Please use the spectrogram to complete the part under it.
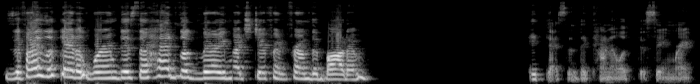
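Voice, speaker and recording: A children's read-aloud storyteller with a high-sitting voice moves through a picture book at a moderate pace. Her delivery is animated and supportive, and she talks right to the kids with questions and plain explanations.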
